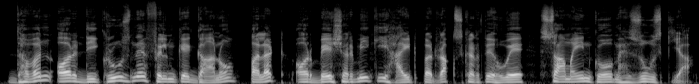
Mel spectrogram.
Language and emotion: Urdu, neutral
